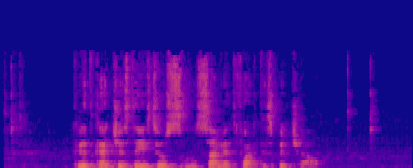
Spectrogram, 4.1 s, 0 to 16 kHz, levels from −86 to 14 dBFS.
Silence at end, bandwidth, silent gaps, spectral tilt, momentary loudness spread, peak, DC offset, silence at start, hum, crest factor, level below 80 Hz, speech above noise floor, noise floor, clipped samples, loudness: 0.4 s; 11.5 kHz; none; -4 dB/octave; 12 LU; -12 dBFS; under 0.1%; 0.1 s; none; 22 dB; -60 dBFS; 32 dB; -62 dBFS; under 0.1%; -31 LUFS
